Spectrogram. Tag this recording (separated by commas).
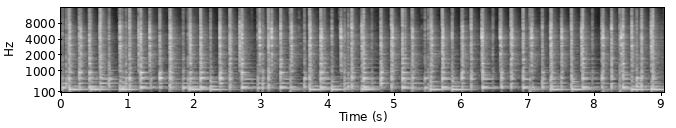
playing congas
